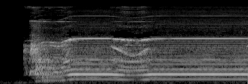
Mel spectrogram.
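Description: DPower AL3548-4 brushless outrunner motor of an RC model boat starting suddenly about a quarter second in and spinning the propeller in air, with a steady electric whine that climbs a little at first and then holds its pitch.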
